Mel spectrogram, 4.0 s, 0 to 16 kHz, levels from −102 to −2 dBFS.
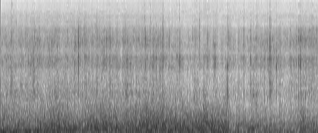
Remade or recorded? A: recorded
